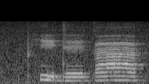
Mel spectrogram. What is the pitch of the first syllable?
falling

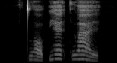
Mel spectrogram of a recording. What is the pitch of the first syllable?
low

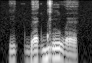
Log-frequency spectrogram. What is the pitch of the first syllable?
low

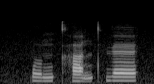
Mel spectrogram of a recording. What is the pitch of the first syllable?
rising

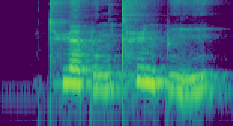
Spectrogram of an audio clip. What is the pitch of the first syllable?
falling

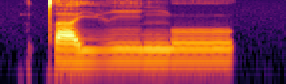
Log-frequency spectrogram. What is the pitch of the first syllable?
low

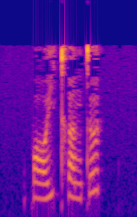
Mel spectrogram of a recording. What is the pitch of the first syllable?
rising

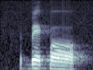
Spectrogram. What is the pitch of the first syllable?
low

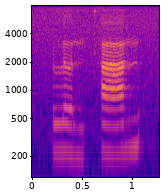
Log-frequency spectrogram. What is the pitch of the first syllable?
low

